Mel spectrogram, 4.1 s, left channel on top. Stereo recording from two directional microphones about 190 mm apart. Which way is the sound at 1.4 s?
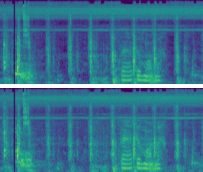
25° left (ahead or behind).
